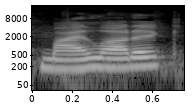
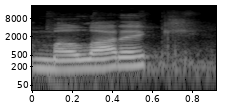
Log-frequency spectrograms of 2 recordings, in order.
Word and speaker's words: Milotic: Hi, it's Milotic, not melodic. Milotic. Milotic. Not you mansplaining Pokemon to me. How to pronounce. If you mock me right now, I'm going to be actually mad. How to pronounce the Pokemon melodic? Because I think I thought it was supposed to sound like melody.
